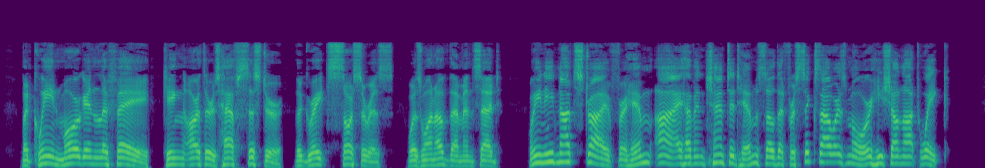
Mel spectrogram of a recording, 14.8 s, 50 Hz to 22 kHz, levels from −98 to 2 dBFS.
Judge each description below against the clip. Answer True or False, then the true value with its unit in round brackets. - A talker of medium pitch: True (150 Hz)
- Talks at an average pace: True (155 wpm)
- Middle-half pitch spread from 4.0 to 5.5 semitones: True (4.3 semitones)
